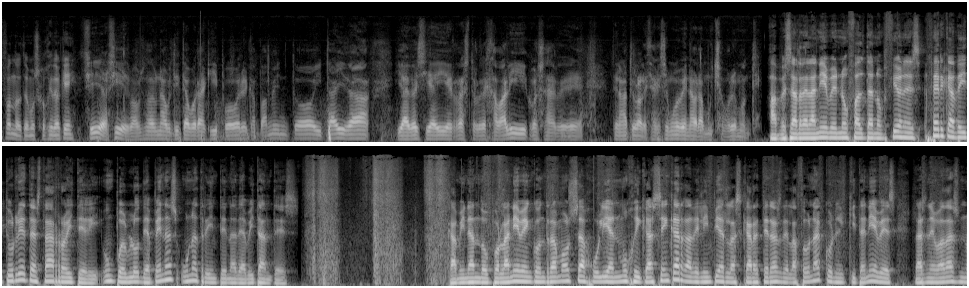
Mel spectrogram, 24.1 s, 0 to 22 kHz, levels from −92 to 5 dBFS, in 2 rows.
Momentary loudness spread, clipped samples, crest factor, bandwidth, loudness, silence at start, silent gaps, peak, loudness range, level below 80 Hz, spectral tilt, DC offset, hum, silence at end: 16 LU; under 0.1%; 20 dB; 16.5 kHz; -21 LUFS; 0.05 s; none; -2 dBFS; 12 LU; -40 dBFS; -6 dB/octave; under 0.1%; none; 0 s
